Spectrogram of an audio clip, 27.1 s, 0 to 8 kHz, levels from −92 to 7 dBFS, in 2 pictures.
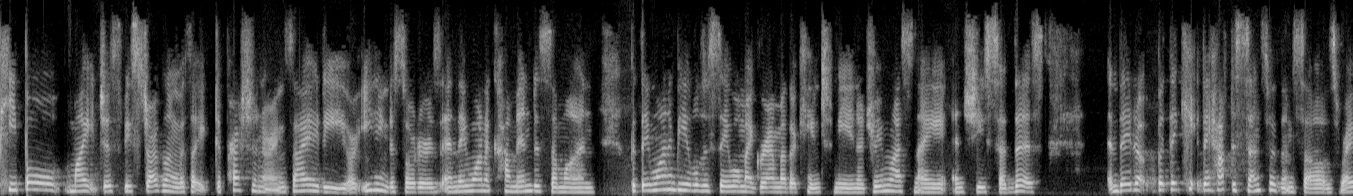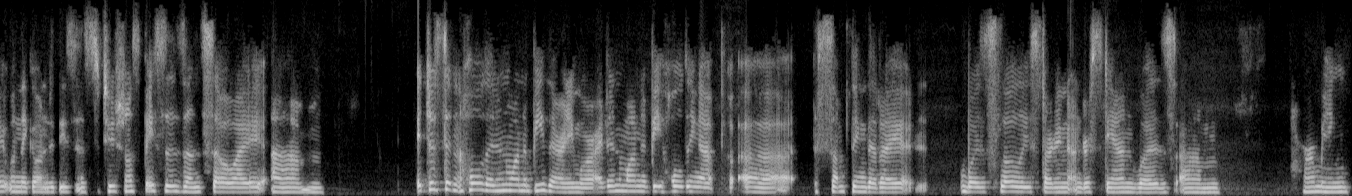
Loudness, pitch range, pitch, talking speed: -17 LUFS, 185-225 Hz, 200 Hz, 215 wpm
